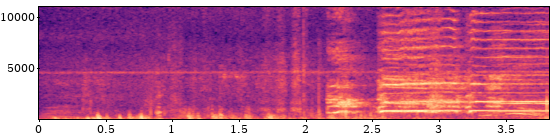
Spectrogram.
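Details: At a Kukuak Balenggek training session in Ampang Kualo, Solok, low murmuring and knocking give way to a loud, sustained rooster crow with a wavering, stepped ending during the last second and a half.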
